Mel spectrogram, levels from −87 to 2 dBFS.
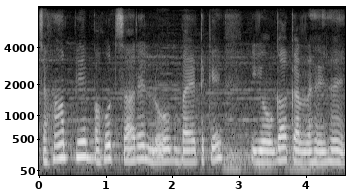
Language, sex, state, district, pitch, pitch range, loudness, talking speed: Hindi, male, Chhattisgarh, Raipur, 165 Hz, 155-195 Hz, -16 LUFS, 145 wpm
